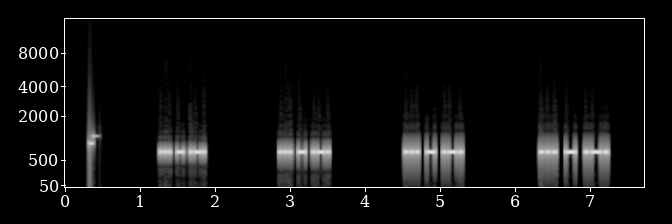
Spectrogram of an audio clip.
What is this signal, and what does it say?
Morse code, heard as a keyed tone, about 38 wpm, 700 Hz. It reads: STR STR STR STR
